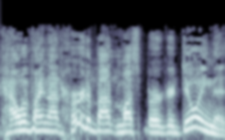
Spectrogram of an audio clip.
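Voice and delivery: ordinary talk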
